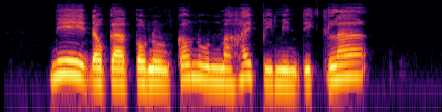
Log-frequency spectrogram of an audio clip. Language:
Bunun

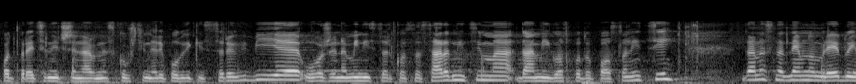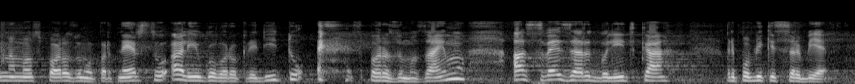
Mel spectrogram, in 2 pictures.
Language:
Serbian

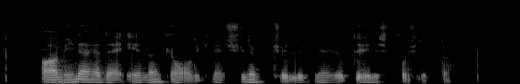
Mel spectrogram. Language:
Uyghur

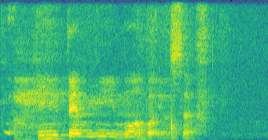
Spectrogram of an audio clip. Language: English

